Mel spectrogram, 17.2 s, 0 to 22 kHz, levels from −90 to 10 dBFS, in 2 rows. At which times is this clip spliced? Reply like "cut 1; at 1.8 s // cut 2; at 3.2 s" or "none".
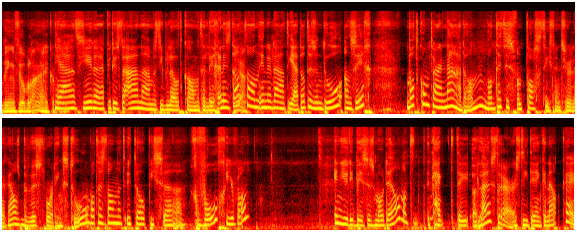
cut 1; at 15.4 s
